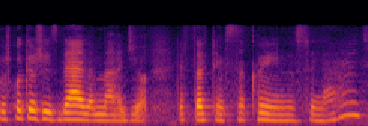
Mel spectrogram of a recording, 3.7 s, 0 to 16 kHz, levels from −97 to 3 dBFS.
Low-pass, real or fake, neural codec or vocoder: 7.2 kHz; fake; codec, 16 kHz, 0.5 kbps, FunCodec, trained on Chinese and English, 25 frames a second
